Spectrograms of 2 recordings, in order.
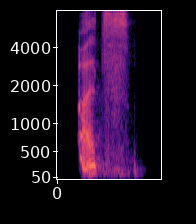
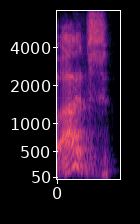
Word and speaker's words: Utz: Utz. How do you say it? Oh, Utz.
